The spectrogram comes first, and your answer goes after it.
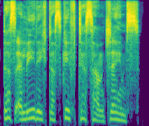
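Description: A woman voices a furious young woman who feels betrayed, shouting bitter accusations. She speaks at medium pitch and a moderate pace, pitched above her own natural voice yet still close to an everyday one. The sound is clean studio audio with no echo.

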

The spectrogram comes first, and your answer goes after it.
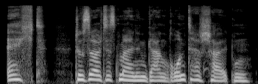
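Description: A woman's voice: medium pitch, moderate pace, a little mellow, no echo, studio quality, lightly acted. A woman voicing a sly young man who plays innocent, casual and dismissive.

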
